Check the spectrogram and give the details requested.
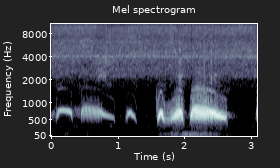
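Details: Spotted dove cooing as a lure for other doves: several gentle low coos, a drawn-out falling note, then a rough rising coo into a long, louder, slightly descending coo.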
